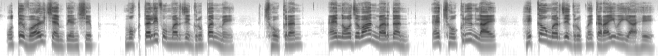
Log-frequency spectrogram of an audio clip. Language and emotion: Sindhi, neutral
